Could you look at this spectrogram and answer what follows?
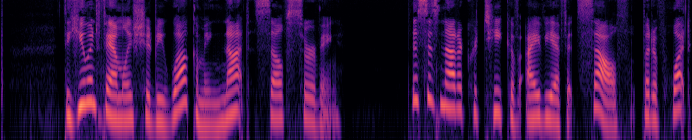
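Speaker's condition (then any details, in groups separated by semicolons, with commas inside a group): No condition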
